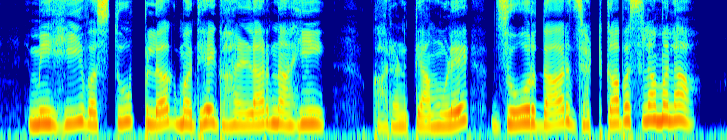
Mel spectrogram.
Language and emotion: Marathi, fearful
